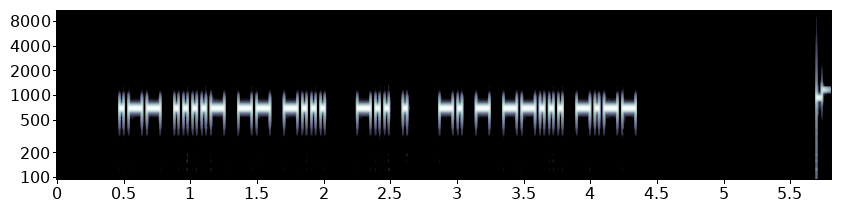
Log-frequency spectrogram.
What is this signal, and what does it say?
Morse code, heard as a keyed tone, about 36 wpm, 700 Hz. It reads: W4MB DE NT7Y
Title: USA Callsign DE Callsign - 4 Characters - 35wpm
